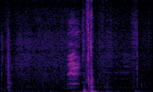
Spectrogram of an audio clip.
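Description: A small motorhome fridge door being pulled open: a brief scrape and a dull thump just over a second in.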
